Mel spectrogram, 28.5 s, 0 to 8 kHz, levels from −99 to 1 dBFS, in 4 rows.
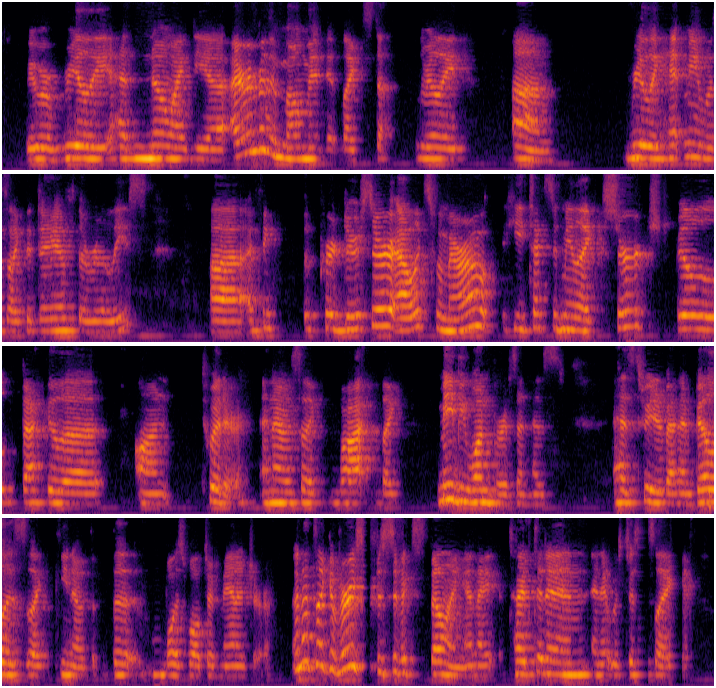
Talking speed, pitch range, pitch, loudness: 175 wpm, 190-225 Hz, 205 Hz, -27 LUFS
